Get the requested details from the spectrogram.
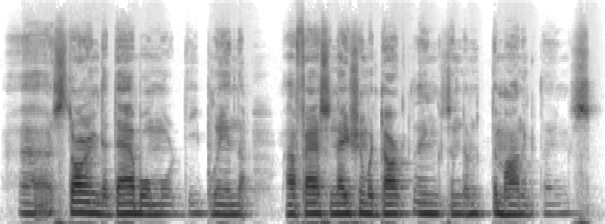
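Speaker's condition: Cerebral palsy; unable to walk

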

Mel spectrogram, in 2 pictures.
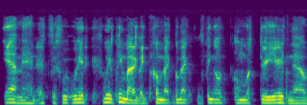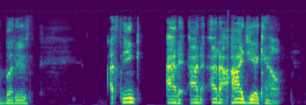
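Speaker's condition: Stutter and lisp; self-practiced slower speech and clearer enunciation; still has stutter, improved through practice since first podcast episode; works on talking slower and enunciating; repeated sounds, repeated words

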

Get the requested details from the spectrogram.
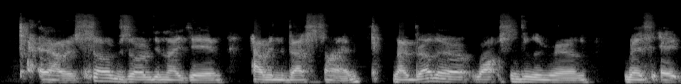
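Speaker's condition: Spinal muscular atrophy; affects all muscles including jaw and tongue, little to no control of four limbs

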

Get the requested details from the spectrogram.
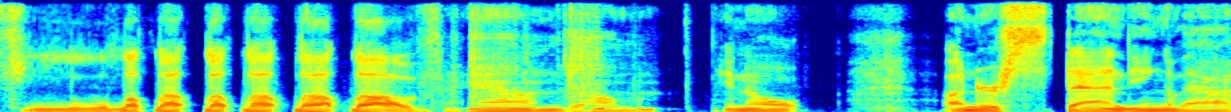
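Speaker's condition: Stutter; long-standing, long tried to hide it; stuttering evident during recording; sound and word repetitions, repeated fillers uh, hesitations and restarts; repeated sounds

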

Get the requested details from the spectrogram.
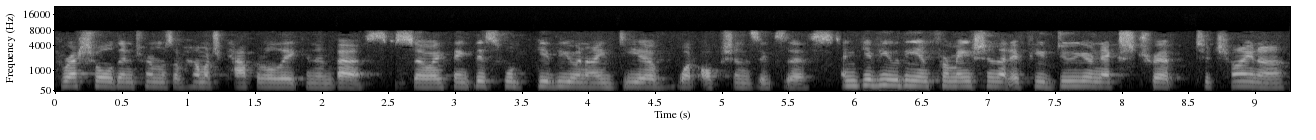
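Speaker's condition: No condition

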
